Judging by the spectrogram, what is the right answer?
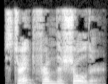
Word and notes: straight from the shoulder: British English

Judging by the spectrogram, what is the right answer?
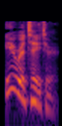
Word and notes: irritator: British English

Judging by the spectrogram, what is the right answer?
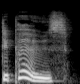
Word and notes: depose: British English

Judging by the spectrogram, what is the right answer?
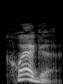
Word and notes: quagga: British English

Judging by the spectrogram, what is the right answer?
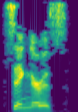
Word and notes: singers: British English

